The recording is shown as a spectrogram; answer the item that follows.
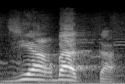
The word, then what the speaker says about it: ciabatta: Y me enseñó que es Ciabatta. Así se pronuncia esa palabra.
